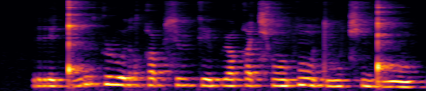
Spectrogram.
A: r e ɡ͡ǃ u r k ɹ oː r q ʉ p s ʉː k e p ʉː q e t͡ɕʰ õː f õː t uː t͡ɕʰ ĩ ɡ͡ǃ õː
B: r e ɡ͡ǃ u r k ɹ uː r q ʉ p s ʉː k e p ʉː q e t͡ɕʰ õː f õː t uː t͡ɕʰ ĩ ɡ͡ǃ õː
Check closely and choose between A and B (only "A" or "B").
A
